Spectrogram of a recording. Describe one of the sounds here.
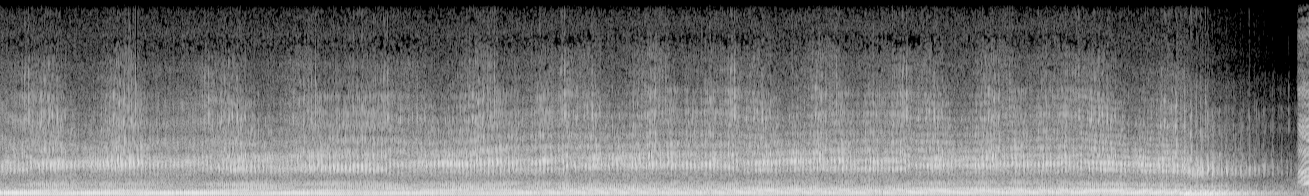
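A propeller plane engine drones loudly and steadily.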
